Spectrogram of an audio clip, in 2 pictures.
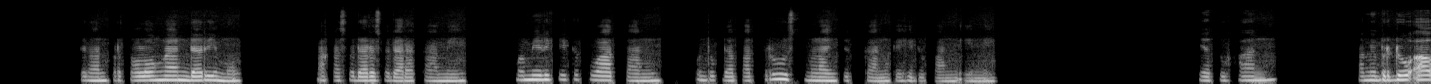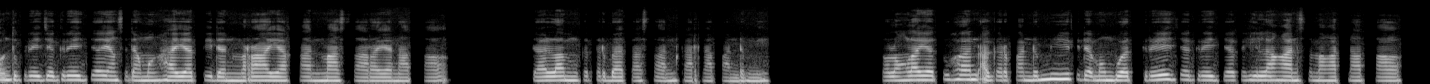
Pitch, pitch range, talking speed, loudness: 185 Hz, 170-195 Hz, 90 wpm, -17 LUFS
